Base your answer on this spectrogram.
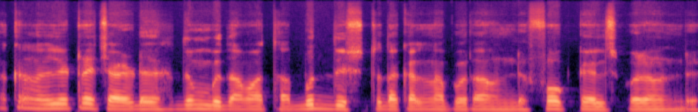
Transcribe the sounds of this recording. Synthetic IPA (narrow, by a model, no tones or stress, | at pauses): ɐkːɐlɐnalɪʈɾet͡ʃaːɾɖɨd̪umbɯd̪aːmaːt̪aːbud̪ːiʂʈɐd̪ɐkːɐlnaːpuːɾaːuɳɖɯfoːk̚ʈeːlspolɐɳɖɯ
